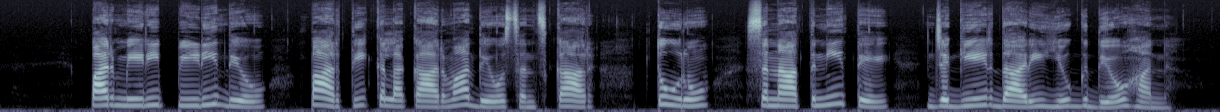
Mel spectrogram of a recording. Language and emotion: Punjabi, neutral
